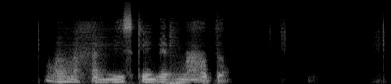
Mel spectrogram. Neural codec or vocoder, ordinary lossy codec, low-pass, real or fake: codec, 44.1 kHz, 0.9 kbps, DAC; none; none; fake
